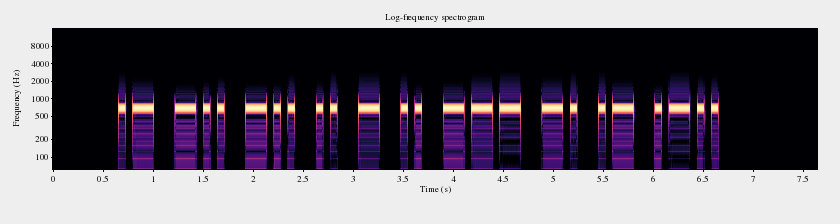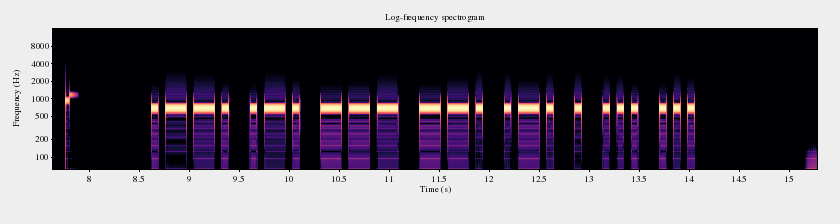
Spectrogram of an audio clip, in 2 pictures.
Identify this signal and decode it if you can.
Morse code, heard as a keyed tone, about 17 wpm, 700 Hz. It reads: ADDITIONAL PROGRESS
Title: Sentences from Top 1400 Words - New Word Drill Alt - 17wpm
